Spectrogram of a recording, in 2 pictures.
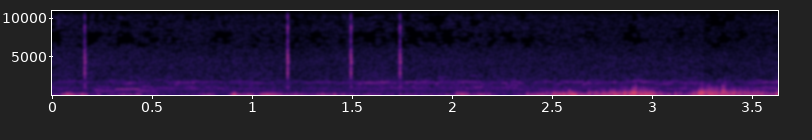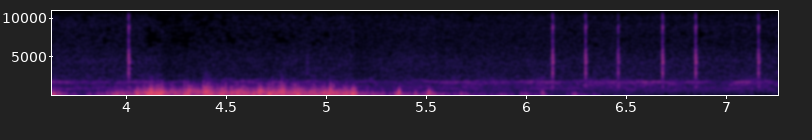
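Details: A very large flock of snow geese on 17 November keeps up a dense, overlapping clamor of nasal honks, swelling and fading in waves, with a few sharp clicks.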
